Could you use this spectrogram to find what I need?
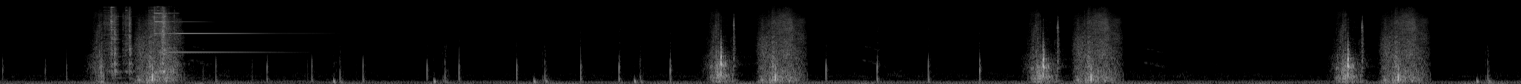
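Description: A drawer slides shut.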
